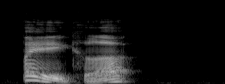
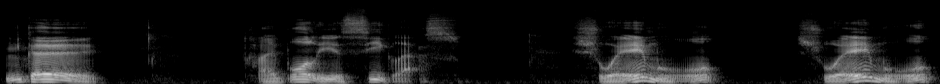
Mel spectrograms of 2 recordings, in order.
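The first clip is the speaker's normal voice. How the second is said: normal talking voice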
